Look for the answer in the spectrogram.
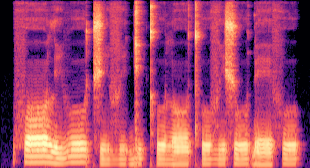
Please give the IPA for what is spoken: f oː˦ l i˨ β uː˦ t͡ʃ i˨ v i˨ ɡ i˨ kʰ u˨ l oː˨ tʰ u˦ v i˦ ʃ uː˦ ɗ eː˨ f u˦

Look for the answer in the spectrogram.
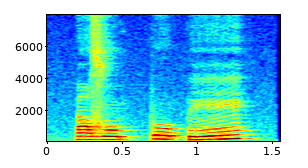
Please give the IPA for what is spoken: ɛ zˤ õ pː o p ẽ

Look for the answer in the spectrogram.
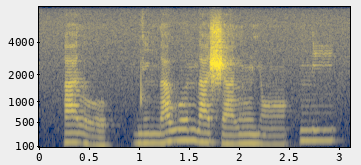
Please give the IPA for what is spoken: a˧ l o˨ | d ĩ˨ n a˨˦ w o˦ n a˧ ʃ a˧ l ũ˧ j ɔ̃˧ | n i˦

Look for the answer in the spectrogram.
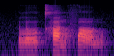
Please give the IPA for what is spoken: l ɤ˧˥ kʰ a˥˧ n f ɑ˥˩ ŋ

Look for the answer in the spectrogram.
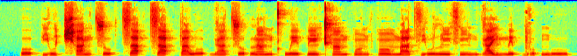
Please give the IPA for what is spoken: o˨ ʔ p j u˦ t͡ɕʰ a˨˩ ŋ t͡s o˨ ʔ t͡s a˦ ʔ t͡s a˦ ʔ p a˨˩ w o˨ ʔ ɡ a˨˩ t͡s o˨ ʔ l ã˧ n kʰ w e˨˩ p ẽ˥˧ kʰ ã˧ m p ɔ̃˨˩ n k ɔ̃˥˧ m a˧ t͡s j u˧ l ĩ˧ s ĩ˨˩ n ɡ a˥˧ j m e˦ p̚ ɡ o˨ ʔ ŋ u˥˧

